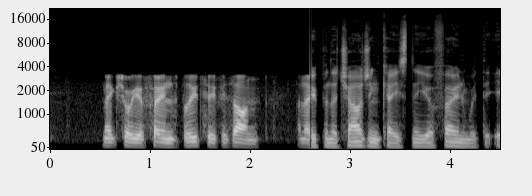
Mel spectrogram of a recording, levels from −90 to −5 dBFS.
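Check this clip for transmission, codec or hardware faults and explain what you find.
The recording begins on what is likely a poorer input device, with the input switched to a better one at 2.61 s. Until then nothing above 3 kHz gets through, and the sound is dull and boxy over a faint noise floor. A 20 ms gap comes just before "the charging", then fuller, clearer sound with no obvious level jump.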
